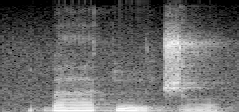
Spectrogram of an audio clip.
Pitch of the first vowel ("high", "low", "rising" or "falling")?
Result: high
